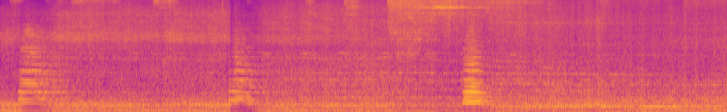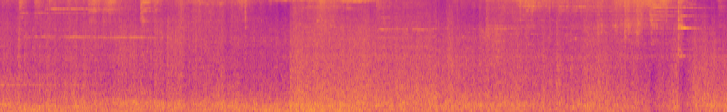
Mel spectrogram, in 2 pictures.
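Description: Freight train locomotive horn sounding three times as the train approaches, the last blast about nine seconds in the loudest, over the steady rumble of the train. Autorack freight cars then roll past close by, wheels rumbling and clicking over the rails with thin high squeals now and then.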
